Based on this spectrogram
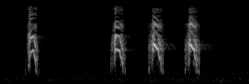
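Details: Rescued woodpecker chick, hand-fed with milk, barking: four short harsh squawky bursts, the first alone, then three in quick succession about a third of a second apart, in a quiet indoor setting.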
